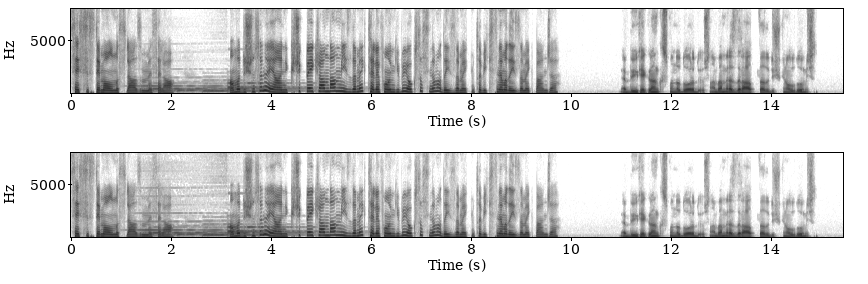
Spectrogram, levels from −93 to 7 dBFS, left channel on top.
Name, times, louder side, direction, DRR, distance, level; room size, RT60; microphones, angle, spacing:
voice 1, 0.0-2.1 3.2-9.7, left 1 dB, 15° left, 0.6 m, -17 dB
sound 1, 1.2-5.4, right 2 dB, 45° right, 1.3 m, -30 dB
voice 2, 11.0-14.9, left 1 dB, 30° left, 1.2 m, -20 dB
head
